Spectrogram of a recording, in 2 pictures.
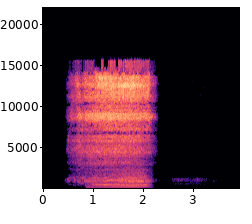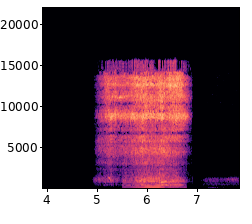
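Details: Friend snoring in sleep loudly enough to keep the recorder awake; two loud, rattling inspiratory snores, each followed by a soft breath out, about eight snoring breaths a minute.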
